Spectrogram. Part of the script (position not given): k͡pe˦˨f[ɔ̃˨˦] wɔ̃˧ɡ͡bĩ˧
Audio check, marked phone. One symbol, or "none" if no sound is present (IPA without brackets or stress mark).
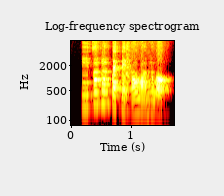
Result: ɔ̃˨˦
